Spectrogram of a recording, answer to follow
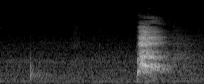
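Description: A person's short, loud, breathy vocal sound, about a third of a second long, about one and a half seconds in, over quiet room noise.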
